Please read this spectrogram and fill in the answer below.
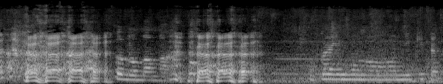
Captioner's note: laugh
